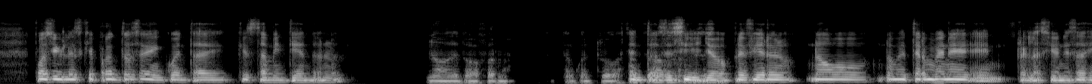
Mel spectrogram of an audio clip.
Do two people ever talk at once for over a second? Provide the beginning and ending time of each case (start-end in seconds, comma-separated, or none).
6.3-7.5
